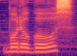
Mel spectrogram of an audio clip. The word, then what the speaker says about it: borogos: Asimismo, la primera O de borogos se pronuncia como la O de loro.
